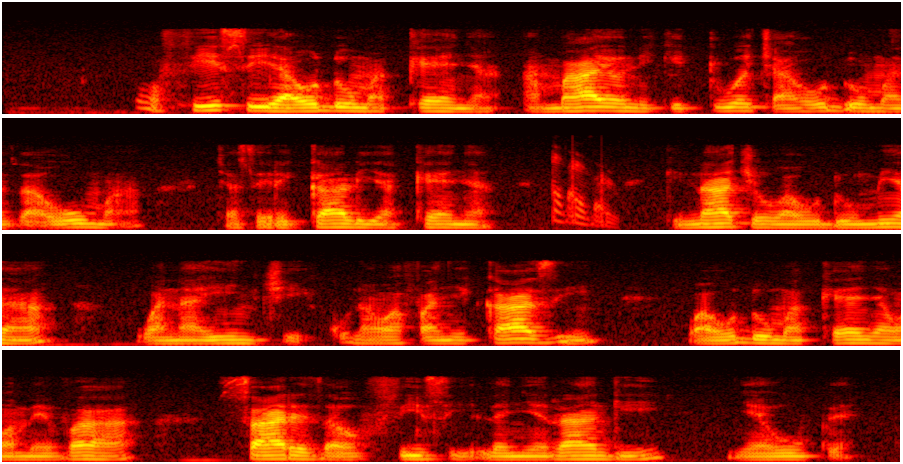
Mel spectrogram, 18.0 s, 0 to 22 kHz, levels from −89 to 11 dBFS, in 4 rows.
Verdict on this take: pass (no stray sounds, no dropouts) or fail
fail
